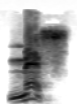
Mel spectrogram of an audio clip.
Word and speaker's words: Mads: Dieser dänische Name, also M-A-D-S geschrieben, spricht sich aber tatsächlich Mess aus. Also der Mann heißt Mess. Ja, Mads Mikkelsen, das ist wie bei Django Unchained, the D is silent. Also im Dänischen wird das D ganz oft nicht mitgesprochen. Und Mads hingegen ist ein Name, der schreibt sich M-A-T-S, wie zum Beispiel Mads Wielander.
